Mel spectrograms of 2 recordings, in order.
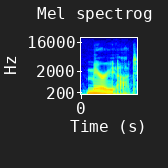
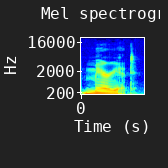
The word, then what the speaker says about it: Marriott: you're supposed to pronounce marriott is marriott i just learned this i read something that it's like harriet but marriott because of the family name anyway but uh it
